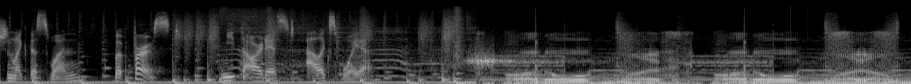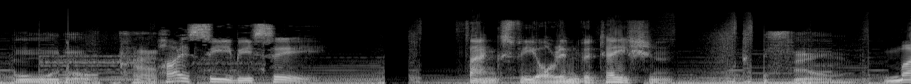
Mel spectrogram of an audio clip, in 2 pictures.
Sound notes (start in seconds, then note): 5.7 low muffled voice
